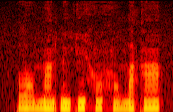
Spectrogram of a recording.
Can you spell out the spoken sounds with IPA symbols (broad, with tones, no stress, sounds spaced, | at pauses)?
l ɔ˨ m ã˨ k͡p ĩ˨ k ĩ˧ h ɔ̃˧ h ɔ̃˨ m a˧ k ã˦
